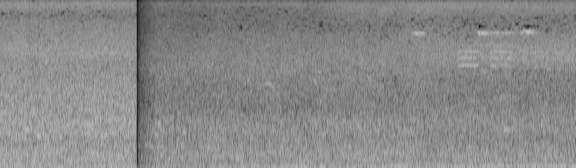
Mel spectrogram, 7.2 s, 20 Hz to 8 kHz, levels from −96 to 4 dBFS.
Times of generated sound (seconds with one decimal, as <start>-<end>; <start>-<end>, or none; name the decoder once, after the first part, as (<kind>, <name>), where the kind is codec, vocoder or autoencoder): none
